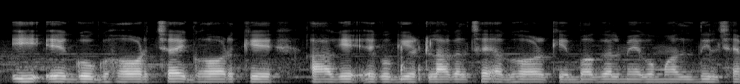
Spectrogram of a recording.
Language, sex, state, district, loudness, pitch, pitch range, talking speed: Maithili, male, Bihar, Samastipur, -19 LUFS, 120 Hz, 120-125 Hz, 145 wpm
